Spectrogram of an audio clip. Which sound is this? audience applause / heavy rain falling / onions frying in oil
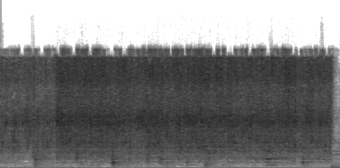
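onions frying in oil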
